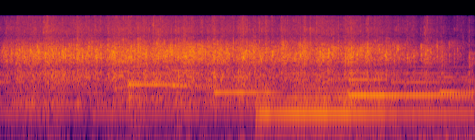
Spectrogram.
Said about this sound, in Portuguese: Aplauda ele forte, porque a palavra do Senhor é tremenda. Aleluia.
